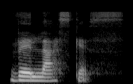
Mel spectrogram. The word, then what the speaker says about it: Velázquez: So if you missed that this first time around, let's practice these again and make sure that you're not just saying que, but you're also saying S at the end. Vasquez, Velázquez, Quiros.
